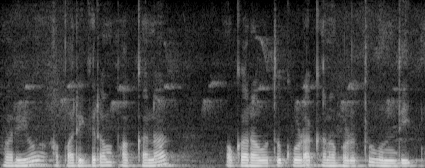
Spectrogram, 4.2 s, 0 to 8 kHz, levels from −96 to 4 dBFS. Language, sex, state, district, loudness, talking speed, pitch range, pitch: Telugu, male, Telangana, Mahabubabad, -17 LUFS, 125 wpm, 130-140 Hz, 135 Hz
